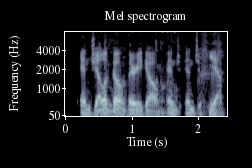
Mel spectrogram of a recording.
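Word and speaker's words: Angelichio: the guy they brought in, Brian Angelino, I think is how you pronounce it. It's doesn't have a G. It has a ch in it. Angelico.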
